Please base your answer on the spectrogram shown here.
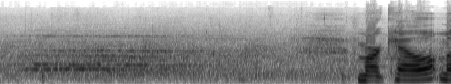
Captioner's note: audience cheering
